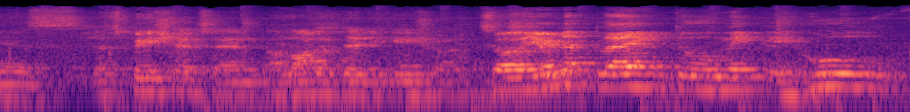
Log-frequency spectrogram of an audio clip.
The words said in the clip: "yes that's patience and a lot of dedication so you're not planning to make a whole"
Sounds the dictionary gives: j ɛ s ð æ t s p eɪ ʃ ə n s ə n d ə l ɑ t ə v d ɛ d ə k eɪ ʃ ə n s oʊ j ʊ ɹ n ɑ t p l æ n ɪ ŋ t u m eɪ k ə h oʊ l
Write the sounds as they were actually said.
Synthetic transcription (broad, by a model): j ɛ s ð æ t s p eɪ ʃ ə n s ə n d ə l ɑ t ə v d ɛ d ə k eɪ ʃ ə n s oʊ j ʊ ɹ n ɑ t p l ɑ ɪ ŋ t u m eɪ k ə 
